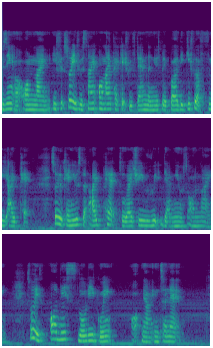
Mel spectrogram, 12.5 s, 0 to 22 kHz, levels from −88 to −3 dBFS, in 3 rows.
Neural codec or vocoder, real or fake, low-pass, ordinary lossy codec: none; real; none; none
